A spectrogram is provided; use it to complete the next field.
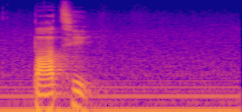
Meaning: besides, except, apart from
- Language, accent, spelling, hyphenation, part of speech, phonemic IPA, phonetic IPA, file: Armenian, Eastern Armenian, բացի, բա‧ցի, preposition, /bɑˈt͡sʰi/, [bɑt͡sʰí], Hy-բացի.ogg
